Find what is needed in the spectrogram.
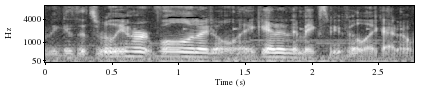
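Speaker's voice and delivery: soft, rushed mock whimpering plea; meek complaint. Host mocking a timid reply to the inner voice, meek and rushed. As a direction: plead weakly in a hurried little voice. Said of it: "don't want to just be like".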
